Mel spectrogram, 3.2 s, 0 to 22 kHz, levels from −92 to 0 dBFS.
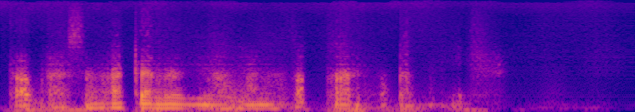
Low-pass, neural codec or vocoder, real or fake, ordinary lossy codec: none; codec, 44.1 kHz, 0.9 kbps, DAC; fake; none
